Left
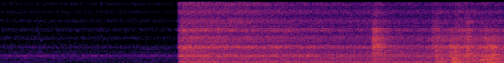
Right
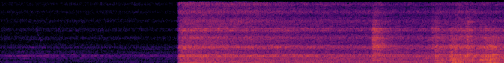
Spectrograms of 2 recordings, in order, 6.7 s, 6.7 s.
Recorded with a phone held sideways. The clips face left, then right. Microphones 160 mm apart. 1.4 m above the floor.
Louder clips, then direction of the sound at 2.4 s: Right 1 dB; 40° right (ahead or behind).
